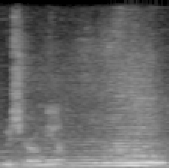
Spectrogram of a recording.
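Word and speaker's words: Ushiromiya: is my family name usheromia that's a fairly plausible japanese pronunciation so far the problem's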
